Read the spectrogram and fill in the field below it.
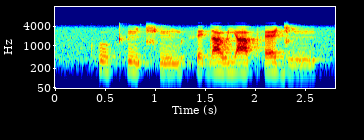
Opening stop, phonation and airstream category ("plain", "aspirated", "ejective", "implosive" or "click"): aspirated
